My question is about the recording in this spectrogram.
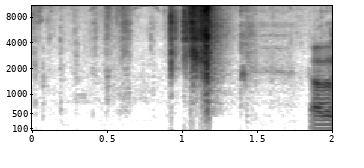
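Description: Handling noise from a small black fabric knife pouch being turned over in the hands, with one short scratchy rustle about a second in.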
